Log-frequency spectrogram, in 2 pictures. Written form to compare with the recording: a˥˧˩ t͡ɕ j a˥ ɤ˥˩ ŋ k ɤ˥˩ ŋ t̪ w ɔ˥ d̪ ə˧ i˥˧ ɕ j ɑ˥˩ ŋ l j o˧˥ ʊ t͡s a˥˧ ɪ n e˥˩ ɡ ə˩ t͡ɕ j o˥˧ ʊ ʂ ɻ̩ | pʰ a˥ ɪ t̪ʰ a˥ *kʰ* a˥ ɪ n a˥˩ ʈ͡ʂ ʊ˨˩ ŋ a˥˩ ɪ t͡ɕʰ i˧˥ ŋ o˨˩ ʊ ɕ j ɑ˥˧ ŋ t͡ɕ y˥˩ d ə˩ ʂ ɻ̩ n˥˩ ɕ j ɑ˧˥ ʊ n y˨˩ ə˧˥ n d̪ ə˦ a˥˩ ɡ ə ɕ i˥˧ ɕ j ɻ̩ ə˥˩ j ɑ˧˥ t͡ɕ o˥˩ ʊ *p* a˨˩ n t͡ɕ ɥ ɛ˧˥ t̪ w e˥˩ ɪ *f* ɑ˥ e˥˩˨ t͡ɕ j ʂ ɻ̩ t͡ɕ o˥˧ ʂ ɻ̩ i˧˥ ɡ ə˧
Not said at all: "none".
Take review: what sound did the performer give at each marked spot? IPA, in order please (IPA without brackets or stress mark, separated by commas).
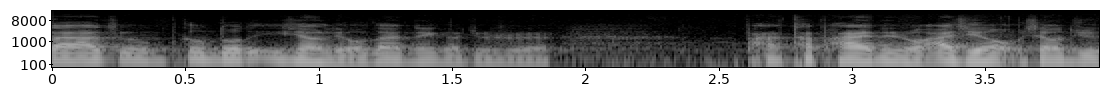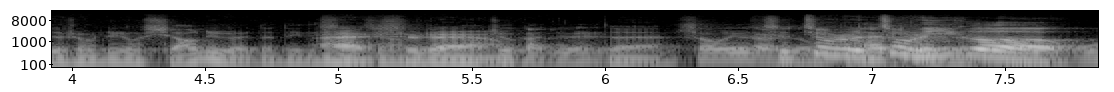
pʰ, k, ʂ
